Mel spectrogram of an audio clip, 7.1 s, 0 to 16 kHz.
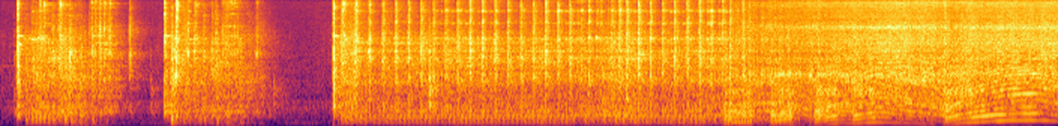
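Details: Partner 351 two-stroke chainsaw started from cold after a carburettor kit and new spark plug: it catches after a couple of pulls, settles into a steady two-stroke buzz, then revs cleanly up and down, so the saw is healthy.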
